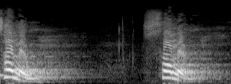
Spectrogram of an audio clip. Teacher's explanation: It is not pronounced. So that word ends in this bilabial nasal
